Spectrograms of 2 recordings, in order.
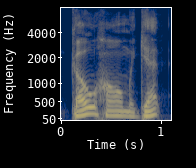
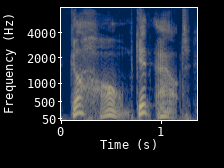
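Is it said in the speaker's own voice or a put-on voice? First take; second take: own voice; put-on voice. First: It is said in the speaker's own voice. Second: It is said in a put-on white girl voice.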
